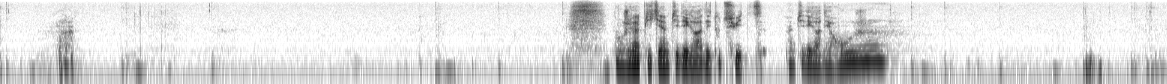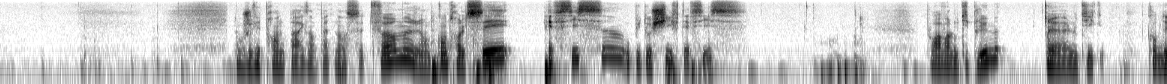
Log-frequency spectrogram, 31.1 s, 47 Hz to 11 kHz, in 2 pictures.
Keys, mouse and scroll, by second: 0.1 click, 1.7 click, 3.0-6.4 drag, 6.8 click, 9.5 click, 10.2 click, 10.9 click, 12.2 click, 13.4-15.0 drag, 15.2 click, 16.2 click, 17.8 middle click, 19.0 click, 22.0 ctrl+c, 22.9 F6, 24.6 Return, 24.9 F6, 26.9 shift+F6.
